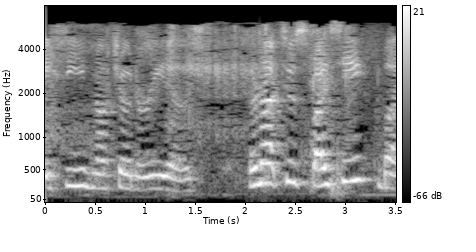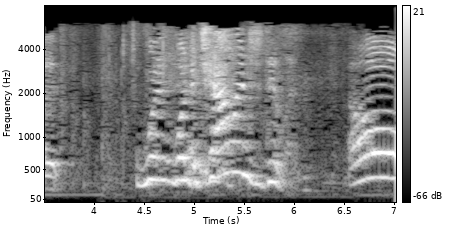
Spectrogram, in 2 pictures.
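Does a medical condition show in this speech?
No.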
